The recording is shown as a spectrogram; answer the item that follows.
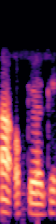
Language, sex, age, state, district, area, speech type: Malayalam, female, 30-45, Kerala, Kannur, rural, conversation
